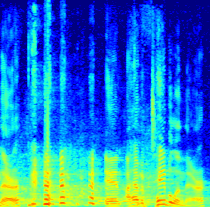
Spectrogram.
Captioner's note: laughter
